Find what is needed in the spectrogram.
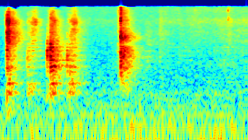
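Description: Pool balls clicking and knocking together as they are handled: about five sharp clacks in just over a second, then quiet.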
